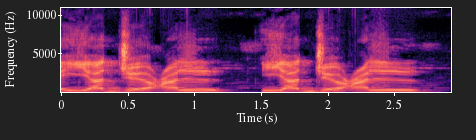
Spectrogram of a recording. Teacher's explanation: हमको जीम में आवाज़ लौटानी है और ऐन लाम में आवाज़ नहीं लौटाना, क्योंकि जीम हुरूफ़ क़लक़ला का हर्फ़ है और लाम जो है वो हुरूफ़ क़लक़ला का हर्फ़ नहीं है।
